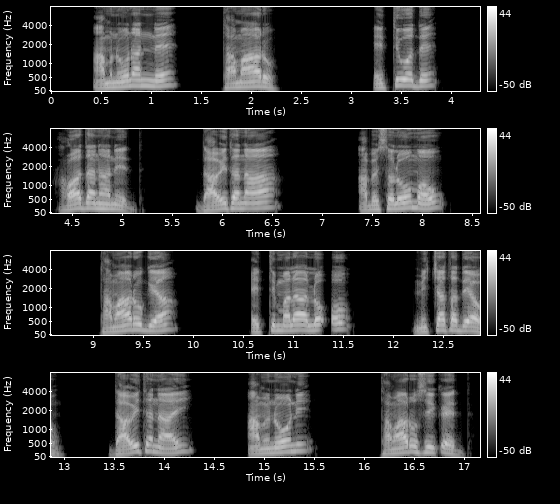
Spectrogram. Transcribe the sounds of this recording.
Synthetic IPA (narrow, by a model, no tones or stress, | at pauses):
ʔɐ̰mɪno̞ːnɐnːɛ | t̪ɐmaːɾɔ | ʔɪt̪ːɪwɔd̪ɛ | hɐ̰waːd̪ɐnhɐne̞ːd̪ːɐ̥ | d̪aːwɪt̪ɐnɐʔaː | tʔɐ̰bɛsɔlo̞ːmɐw | t̪ɐmaːɾɔɡɪjaː | ɪt̪ːɪmɐlaːlɔʔɔ | mɪt͡ʃːɐt̪ɐd̪ɛʔɐw | d̪aːwɪt̪ɛnɐʔɐj | ʔɐmɪno̞ːnɪ | t̪ɐmaːɾɔs̬iːkʼe̞ːd̪ːɐ̥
